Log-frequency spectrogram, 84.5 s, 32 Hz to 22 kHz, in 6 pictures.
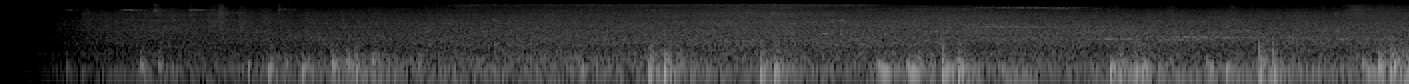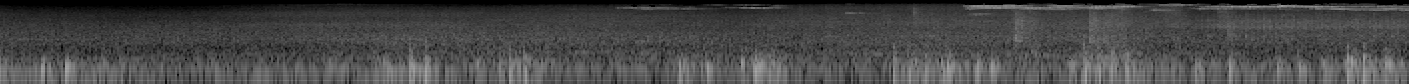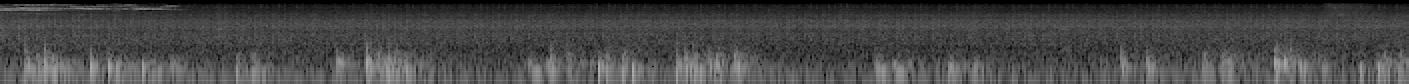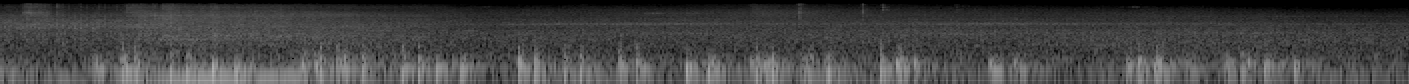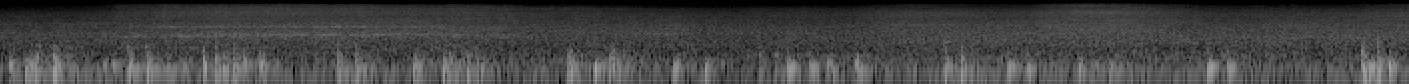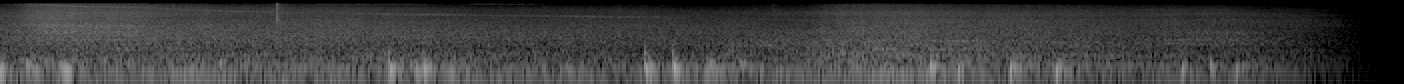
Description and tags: Recording of a place in Barcelona where the cars, passing over a bridge, make a particular heart-like sound. Made with the Zoom H4.
traffic, bridge, city, field-recording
